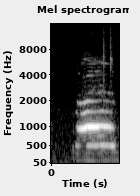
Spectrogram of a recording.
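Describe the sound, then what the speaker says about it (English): A house cat gives a single clear, drawn-out meow lasting under a second, close and fairly loud against a quiet room while wanting to go out during New Year fireworks. "Yes, the cat's meowing, wanting to go out."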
